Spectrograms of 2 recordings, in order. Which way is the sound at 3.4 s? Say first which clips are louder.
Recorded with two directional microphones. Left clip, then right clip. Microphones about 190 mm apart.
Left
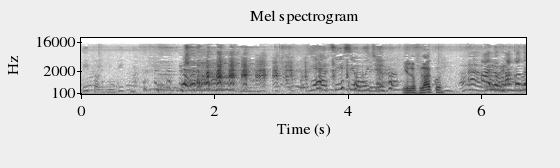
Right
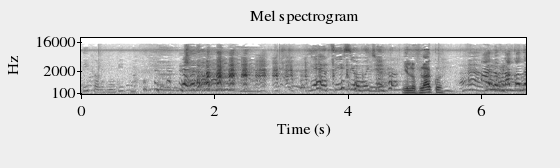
Right 1 dB; 25° right (ahead or behind).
